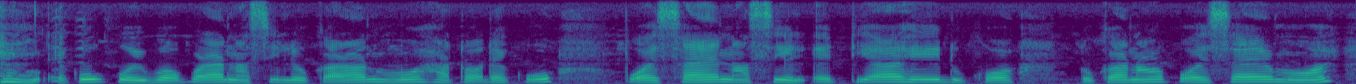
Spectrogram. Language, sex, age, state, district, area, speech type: Assamese, female, 30-45, Assam, Charaideo, rural, spontaneous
